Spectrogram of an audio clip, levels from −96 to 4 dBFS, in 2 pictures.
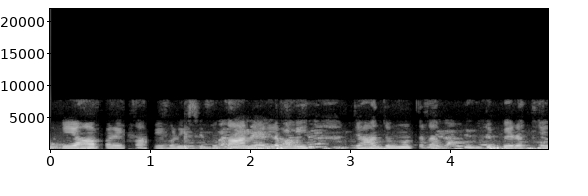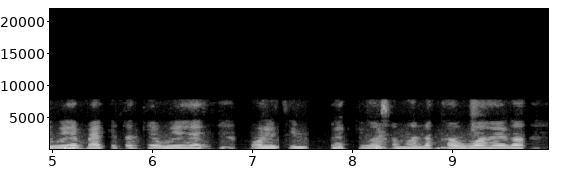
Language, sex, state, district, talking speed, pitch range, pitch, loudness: Hindi, female, Chhattisgarh, Rajnandgaon, 150 wpm, 190-210 Hz, 200 Hz, -21 LUFS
